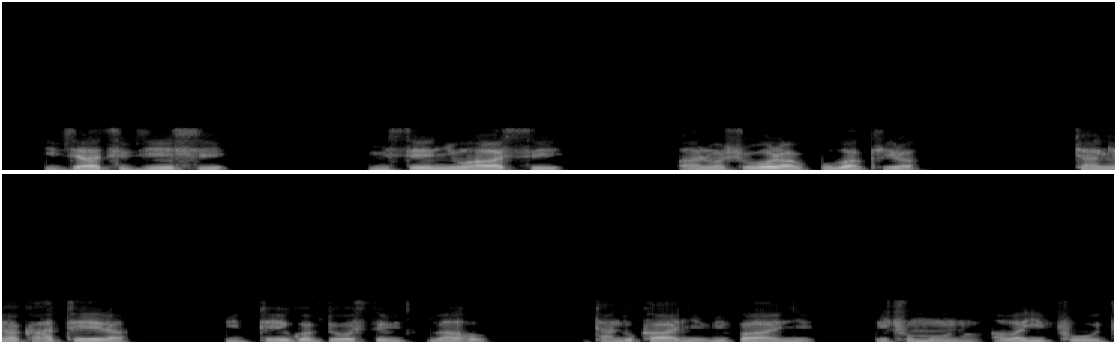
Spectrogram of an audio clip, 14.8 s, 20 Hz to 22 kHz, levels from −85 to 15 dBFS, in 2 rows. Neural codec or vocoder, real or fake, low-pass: none; real; 5.4 kHz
